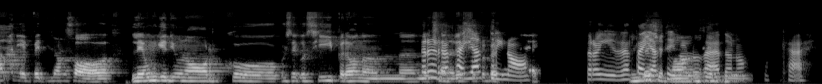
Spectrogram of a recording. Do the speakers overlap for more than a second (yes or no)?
yes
